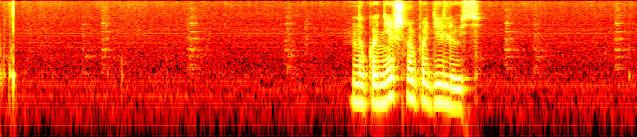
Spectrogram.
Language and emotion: Russian, neutral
